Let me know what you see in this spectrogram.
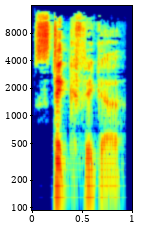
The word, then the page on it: stick figure: British English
